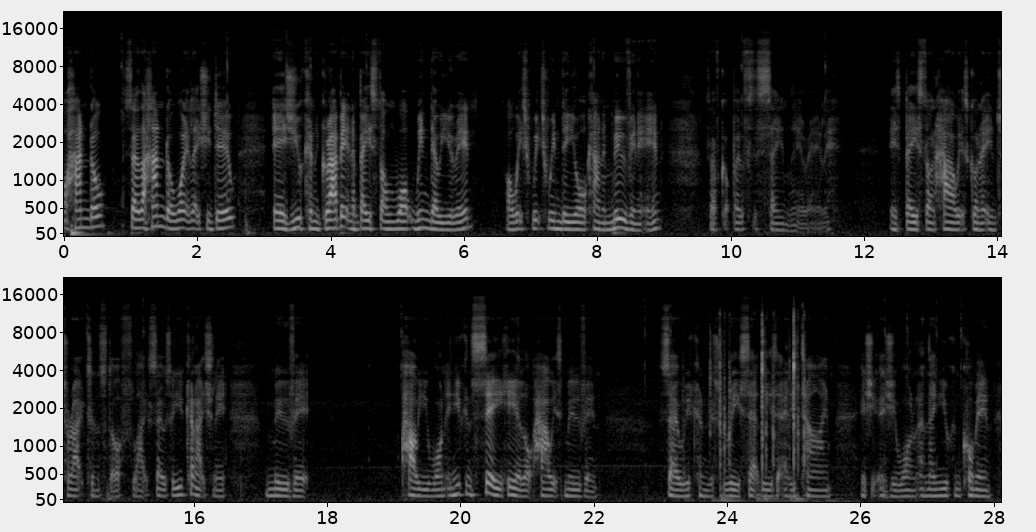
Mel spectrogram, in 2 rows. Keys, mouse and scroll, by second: 1.4 click, 2.6 click, 3.2 click, 4.4 click, 5.0 click, 6.0 click, 11.3 click, 12.3 click, 23.6 click, 23.7 KP_0, 24.3 KP_0, 25.0 Return, 26.3 click, 26.9 click.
